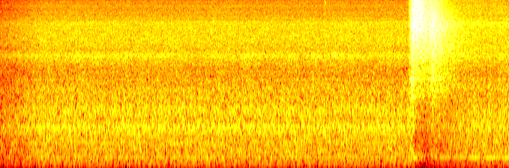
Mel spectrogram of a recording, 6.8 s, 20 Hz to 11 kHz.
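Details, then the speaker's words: CDL pre-trip check on a truck, air tanks filling as the compressor builds pressure; a steady compressor drone, then a sharp whoosh of air as the governor cuts the compressor out at about 125 psi; normal air governor cut-out purge. "In other words, the tanks are full, and you're going to hear that common whoosh of air as the air compressor shuts off, and that's going to happen at about 125 psi."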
